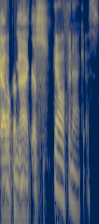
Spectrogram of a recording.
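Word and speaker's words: Galifianakis: Zack Galifanakis.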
